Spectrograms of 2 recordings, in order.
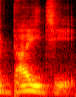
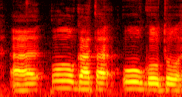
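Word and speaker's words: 大事: O goto has a very similar meaning, but a very different pronunciation, so we're just going to have to try and remember that daiji and o goto are written the same way, but with different pronunciations.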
